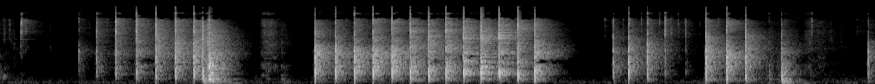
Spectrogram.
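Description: Kinetic sand being scraped and cut with a black plastic blade: gritty crunching made of rapid sharp ticks, about six a second, in several strokes of one to two and a half seconds with brief pauses between them.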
